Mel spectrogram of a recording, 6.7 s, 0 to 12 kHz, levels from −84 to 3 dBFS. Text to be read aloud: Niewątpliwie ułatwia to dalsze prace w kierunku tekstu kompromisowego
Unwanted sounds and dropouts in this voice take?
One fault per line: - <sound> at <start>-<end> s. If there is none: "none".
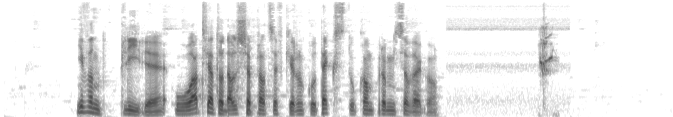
- laugh at 5.4-5.6 s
